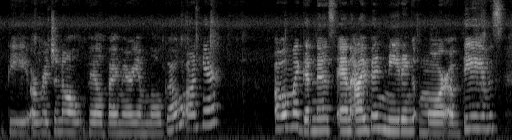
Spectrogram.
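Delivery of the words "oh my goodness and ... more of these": usual speaking voice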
